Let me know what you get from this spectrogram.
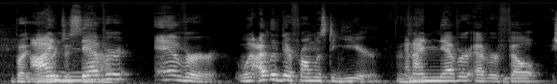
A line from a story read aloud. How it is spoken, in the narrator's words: she cried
